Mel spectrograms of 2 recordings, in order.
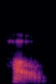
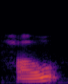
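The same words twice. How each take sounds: First: The word is said on a low tone. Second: The word is said with a mid rising tone. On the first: "low tone" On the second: "which is a mid rising Ho"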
